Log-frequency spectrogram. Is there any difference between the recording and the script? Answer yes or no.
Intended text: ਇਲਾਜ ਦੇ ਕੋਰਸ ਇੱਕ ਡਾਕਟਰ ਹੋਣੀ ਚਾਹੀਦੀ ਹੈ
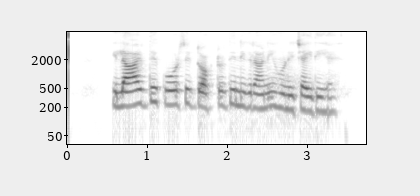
yes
